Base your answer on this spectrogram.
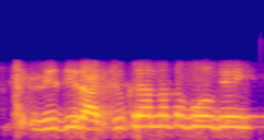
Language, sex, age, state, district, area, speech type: Punjabi, female, 30-45, Punjab, Barnala, rural, conversation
